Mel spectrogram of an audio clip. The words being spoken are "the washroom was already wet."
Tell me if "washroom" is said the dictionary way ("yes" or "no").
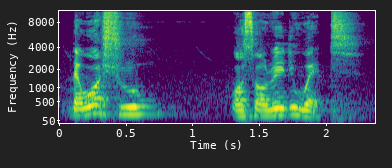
yes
